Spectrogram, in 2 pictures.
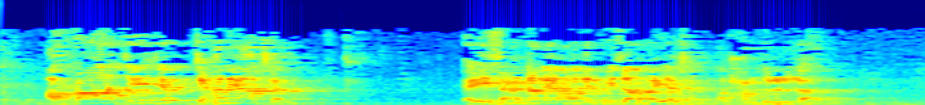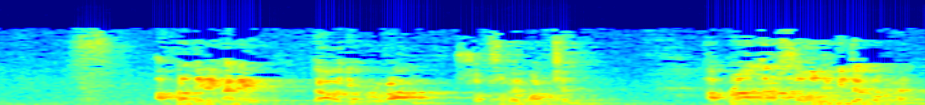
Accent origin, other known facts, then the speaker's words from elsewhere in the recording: Bangladesh; আমি বললাম আমি কলকাতা না, আমি হচ্ছি বাংলাদেশি আর এ হচ্ছে কলকাতা।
